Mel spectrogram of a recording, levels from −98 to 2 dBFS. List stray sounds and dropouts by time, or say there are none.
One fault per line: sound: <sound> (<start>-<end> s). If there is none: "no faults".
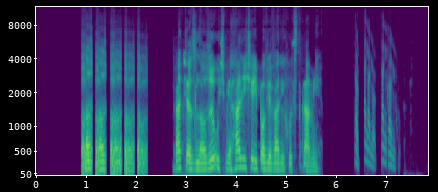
sound: laugh (0.9-2.2 s)
sound: chirp (6.4-7.3 s)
